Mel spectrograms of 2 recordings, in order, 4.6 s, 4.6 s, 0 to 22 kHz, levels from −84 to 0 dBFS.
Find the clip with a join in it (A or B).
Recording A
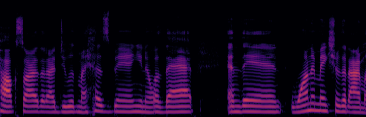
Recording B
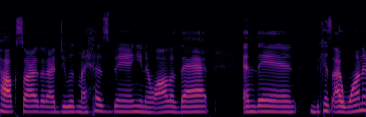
A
